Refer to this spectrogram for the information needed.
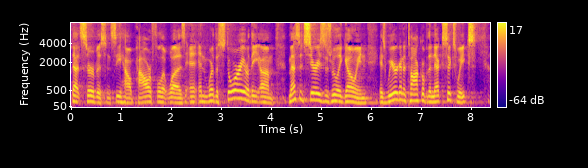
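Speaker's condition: No condition

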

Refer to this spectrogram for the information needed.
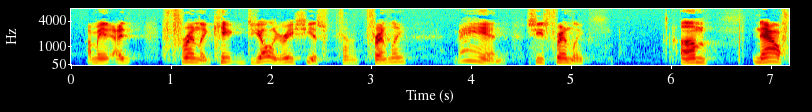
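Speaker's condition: Stuttering; stutter noticed by listeners after speaking in big church, regular youth group unaware of it; repeated sounds, prolonged sounds

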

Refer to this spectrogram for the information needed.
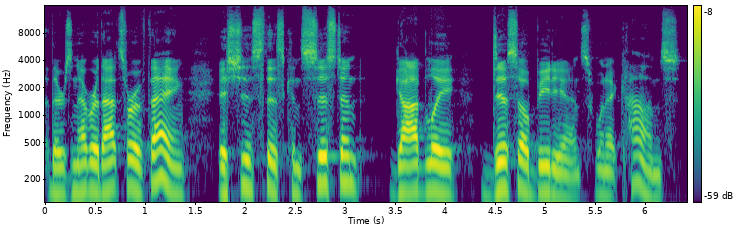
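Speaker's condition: No condition

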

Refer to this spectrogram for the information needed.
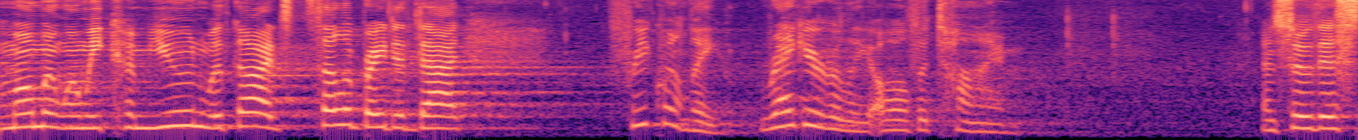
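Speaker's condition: No condition

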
